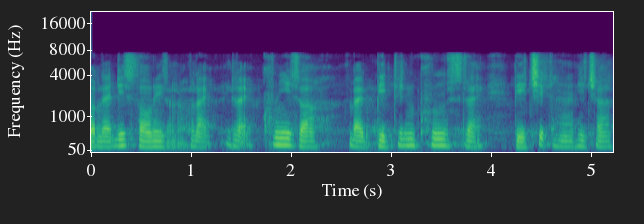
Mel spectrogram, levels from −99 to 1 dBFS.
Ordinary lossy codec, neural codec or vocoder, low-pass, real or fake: none; autoencoder, 22.05 kHz, a latent of 192 numbers a frame, VITS, trained on one speaker; 7.2 kHz; fake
